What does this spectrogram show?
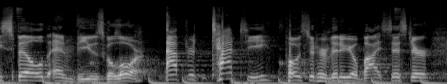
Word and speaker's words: Tati: 10 James Charles and tati Westbrook I say it like tati because last time I called her toddy her Tatty and you guys got mad so I'm emphasizing the tea tattoo the feud between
